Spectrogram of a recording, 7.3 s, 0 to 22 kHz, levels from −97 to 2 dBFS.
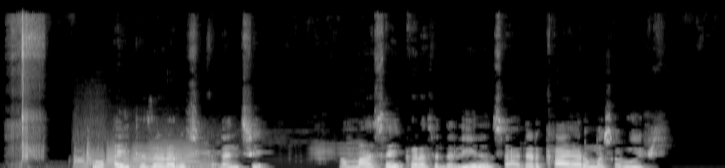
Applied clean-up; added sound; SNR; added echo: classical method Wiener filter.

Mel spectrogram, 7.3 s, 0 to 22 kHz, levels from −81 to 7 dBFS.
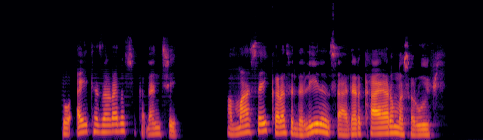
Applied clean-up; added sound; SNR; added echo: neural mask model DeepFilterNet 3.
